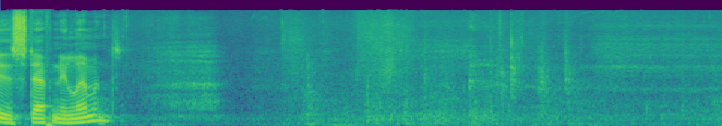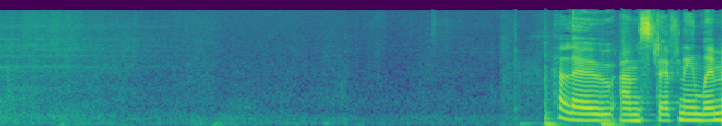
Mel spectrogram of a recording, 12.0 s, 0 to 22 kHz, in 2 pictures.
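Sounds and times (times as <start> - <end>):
faint room noise hiss: 0.0 - 12.0.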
